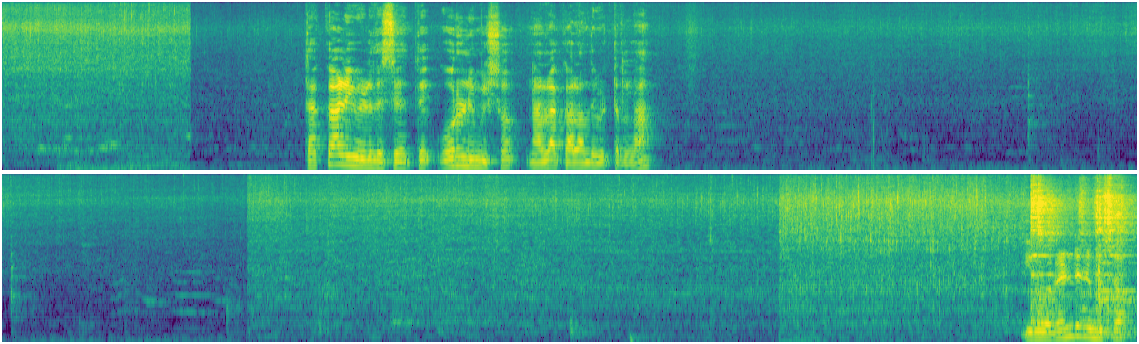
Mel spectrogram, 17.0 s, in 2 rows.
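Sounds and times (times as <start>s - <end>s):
paste sizzling in hot oil: 0.0s - 1.4s, 10.2s - 17.0s.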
